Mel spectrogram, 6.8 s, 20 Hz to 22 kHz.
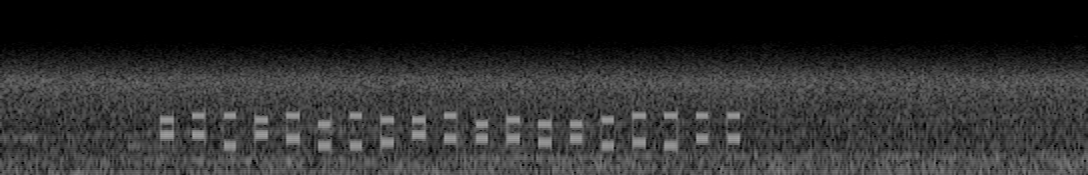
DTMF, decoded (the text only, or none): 0#30913509784726399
